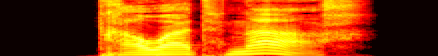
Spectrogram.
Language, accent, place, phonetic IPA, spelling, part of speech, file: German, Germany, Berlin, [ˌtʁaʊ̯ɐt ˈnaːx], trauert nach, verb, De-trauert nach.ogg
- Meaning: inflection of nachtrauern: 1. second-person plural present 2. third-person singular present 3. plural imperative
